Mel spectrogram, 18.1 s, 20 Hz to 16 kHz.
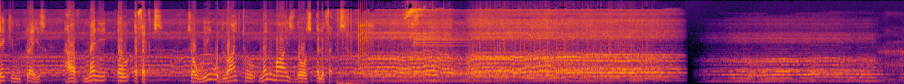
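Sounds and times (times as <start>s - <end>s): chanted vocal jingle: 0.0s - 18.0s
quiet chanting: 0.0s - 18.0s.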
